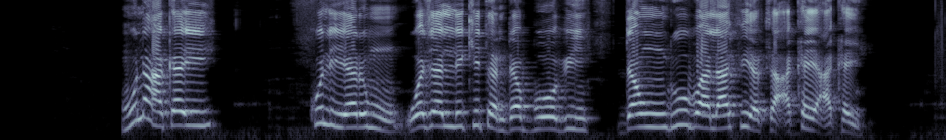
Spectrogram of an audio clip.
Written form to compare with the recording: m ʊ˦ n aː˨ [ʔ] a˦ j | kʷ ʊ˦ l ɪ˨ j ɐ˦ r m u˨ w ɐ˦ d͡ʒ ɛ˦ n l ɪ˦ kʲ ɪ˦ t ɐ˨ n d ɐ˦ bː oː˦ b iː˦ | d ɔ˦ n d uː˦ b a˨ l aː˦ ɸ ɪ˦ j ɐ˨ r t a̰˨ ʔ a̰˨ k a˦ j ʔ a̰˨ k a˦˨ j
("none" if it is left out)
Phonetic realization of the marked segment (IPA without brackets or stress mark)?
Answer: k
